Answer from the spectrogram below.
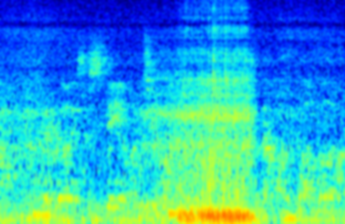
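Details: Sleeping Labrador Retriever puppy: quiet, low rumbling breathing with a louder snore in the middle; snoring.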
